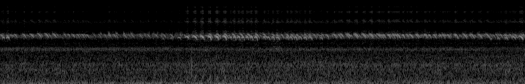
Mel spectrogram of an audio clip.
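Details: Autumn insects singing during a hot late summer; a dense, continuous high trilling chorus holds steady at one shrill pitch with a fast pulsing rhythm throughout, with no other clear sounds.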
